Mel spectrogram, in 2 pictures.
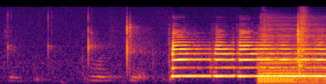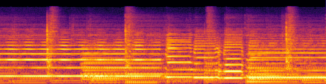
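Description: Small jazz combo beginning a tune: a few soft clicks about half a second apart, then a saxophone enters on a long held note, and bass, drums and the rest of the band come in about a second later.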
